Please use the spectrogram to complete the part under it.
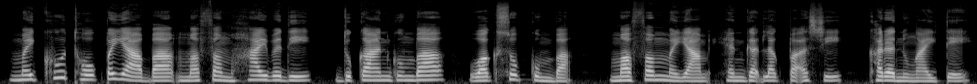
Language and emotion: Manipuri, neutral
